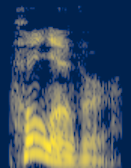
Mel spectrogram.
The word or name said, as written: pullover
